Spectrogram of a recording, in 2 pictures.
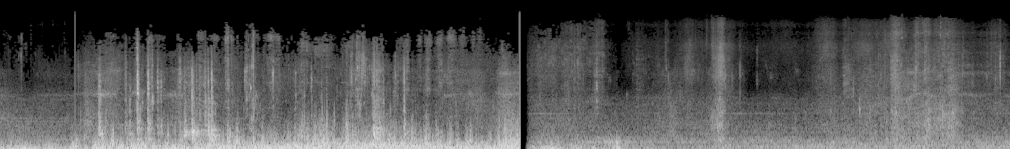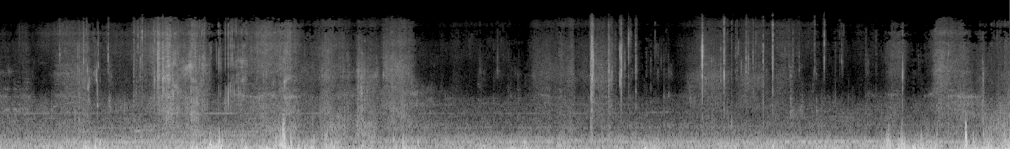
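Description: Wind buffeting the microphone for the first eight seconds, then after a sudden cut, a quieter stretch of rustling and scattered light clicks from hands working at an ice-fishing hole.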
